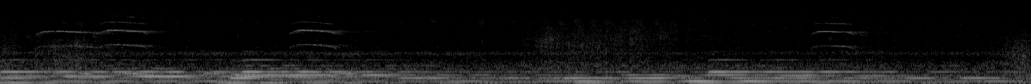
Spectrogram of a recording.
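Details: Three Eurasian sparrowhawks (Accipiter nisus), close by in a tree in the evening after flying overhead, give thin, high, squealing screams in short bursts a few seconds apart over a low background hum.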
